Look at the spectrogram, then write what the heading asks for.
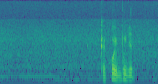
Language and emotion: Russian, neutral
